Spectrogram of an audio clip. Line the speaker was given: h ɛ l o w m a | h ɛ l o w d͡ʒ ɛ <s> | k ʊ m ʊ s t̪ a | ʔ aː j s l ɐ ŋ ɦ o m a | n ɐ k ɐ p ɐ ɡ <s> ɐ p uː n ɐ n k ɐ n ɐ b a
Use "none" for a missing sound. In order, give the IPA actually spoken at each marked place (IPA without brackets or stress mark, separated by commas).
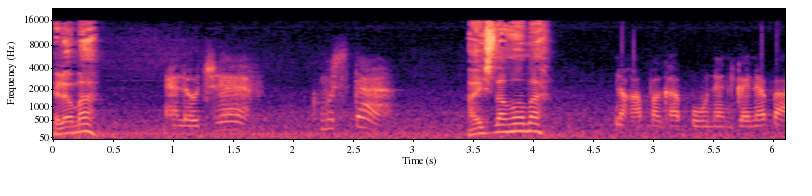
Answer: f, h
